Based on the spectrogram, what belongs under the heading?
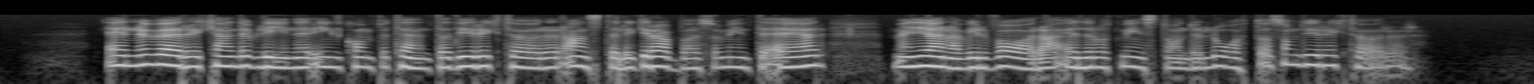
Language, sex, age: Swedish, female, 32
